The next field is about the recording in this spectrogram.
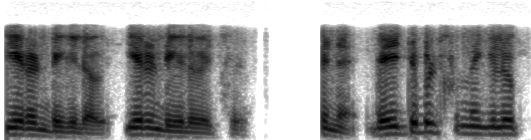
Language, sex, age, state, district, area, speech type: Malayalam, male, 60+, Kerala, Kottayam, urban, conversation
